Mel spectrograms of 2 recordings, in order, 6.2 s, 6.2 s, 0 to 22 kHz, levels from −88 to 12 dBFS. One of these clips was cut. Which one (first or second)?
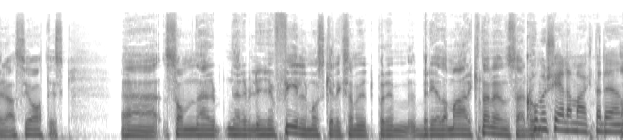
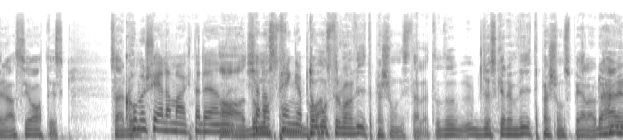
second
